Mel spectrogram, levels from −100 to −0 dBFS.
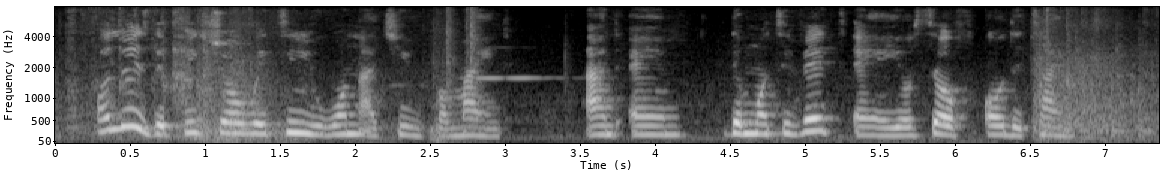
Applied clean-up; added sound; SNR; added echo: none; Sliding door; 18 dB; none.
